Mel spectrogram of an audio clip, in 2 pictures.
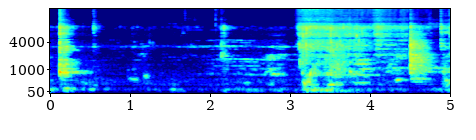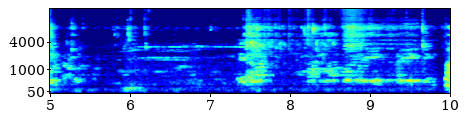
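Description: Water poured into a cooking pot where almonds and other ingredients have been added, arriving in two broad splashing bursts with a voice talking over and between them.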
